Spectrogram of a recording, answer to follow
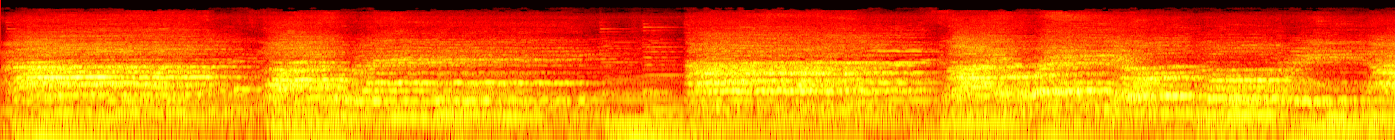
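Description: Small mixed choir of men and women singing a gospel hymn together in long, sustained phrases.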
